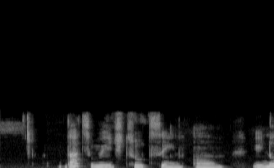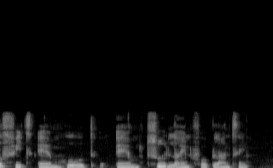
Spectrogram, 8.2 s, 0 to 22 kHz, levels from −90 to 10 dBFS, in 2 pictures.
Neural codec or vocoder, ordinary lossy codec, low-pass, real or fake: none; none; 7.2 kHz; real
